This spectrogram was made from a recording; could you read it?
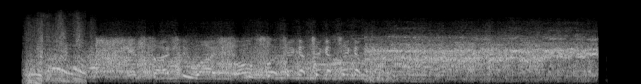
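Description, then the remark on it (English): A loud, chaotic multi-car crash sound effect, used as a cue for listeners to call in: a burst of impact, then about six seconds of sustained clattering noise laced with wavering squeals, which stops abruptly. “Ow, that sounded like Talladega over the weekend. Mm-hmm. Yeah, 18 cars involved.”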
